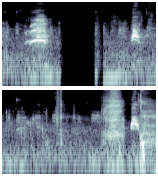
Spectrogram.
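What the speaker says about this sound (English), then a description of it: "And then Sushi, just a smidge smaller than the two adult Chinese geese right here." Loud honking calls from Chinese geese come in a few separate bursts, with a short silence early on and low background noise throughout.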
